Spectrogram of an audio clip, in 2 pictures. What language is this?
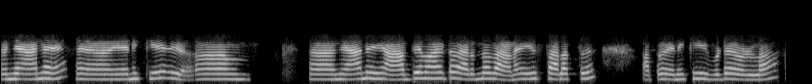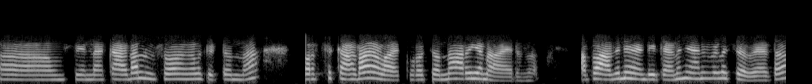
Malayalam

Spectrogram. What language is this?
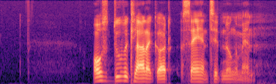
Danish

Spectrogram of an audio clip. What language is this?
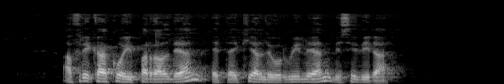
Basque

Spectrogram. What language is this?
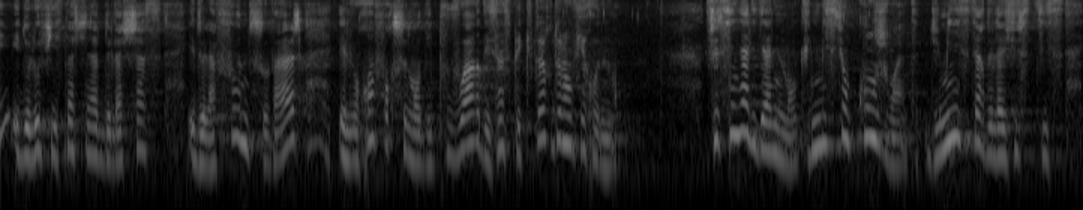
French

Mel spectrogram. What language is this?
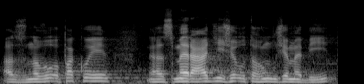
Czech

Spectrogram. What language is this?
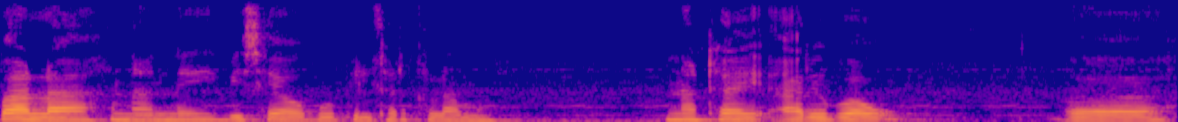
Bodo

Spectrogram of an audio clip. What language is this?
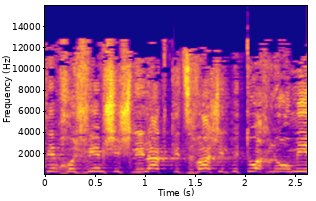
Hebrew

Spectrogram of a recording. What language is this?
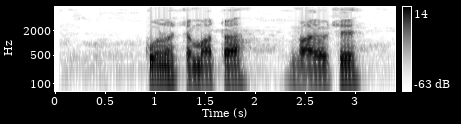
Goaria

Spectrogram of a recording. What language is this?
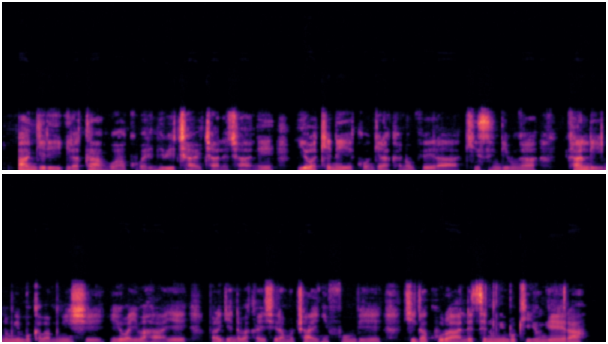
Rundi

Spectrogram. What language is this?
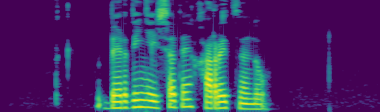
Basque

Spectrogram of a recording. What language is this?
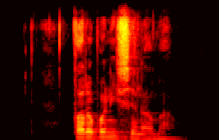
Nepali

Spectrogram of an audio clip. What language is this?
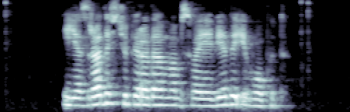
Belarusian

